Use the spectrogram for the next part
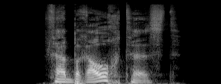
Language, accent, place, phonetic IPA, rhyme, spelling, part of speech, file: German, Germany, Berlin, [fɛɐ̯ˈbʁaʊ̯xtəst], -aʊ̯xtəst, verbrauchtest, verb, De-verbrauchtest.ogg
- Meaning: inflection of verbrauchen: 1. second-person singular preterite 2. second-person singular subjunctive II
